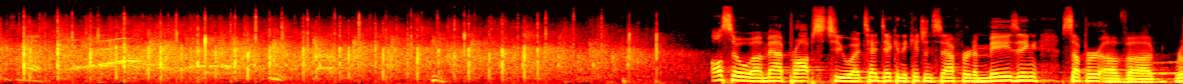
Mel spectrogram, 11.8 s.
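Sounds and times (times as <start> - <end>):
cheers and voices: 0.0 - 3.4
audience applause: 0.0 - 7.0
speech: 7.2 - 11.8.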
